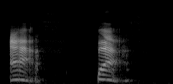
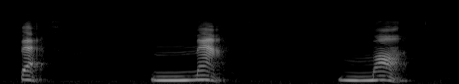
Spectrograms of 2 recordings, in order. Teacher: The most common sound of TH is the unvoiced sound of th. If you put your hand on your voice box on the front of your throat and do the sound of th, you do not feel any vibrating.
